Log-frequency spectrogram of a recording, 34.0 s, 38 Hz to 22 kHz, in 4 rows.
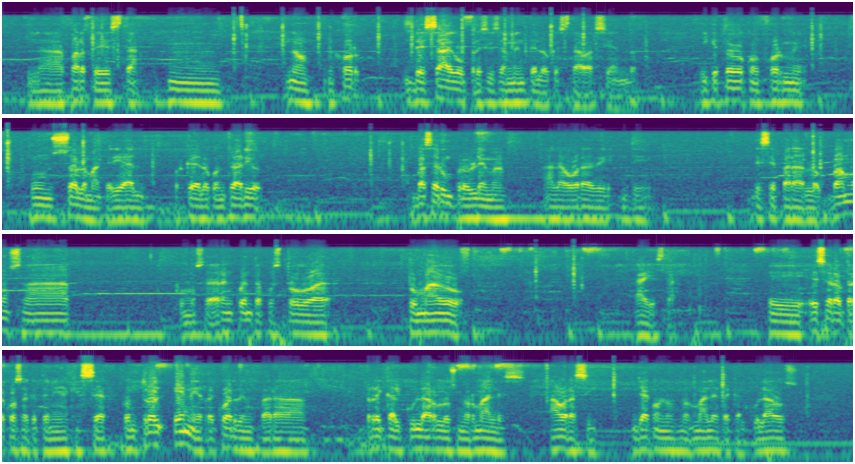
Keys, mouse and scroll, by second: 1.0 ctrl+z, 1.7 scroll down 2, 2.5 ctrl+z, 4.6 ctrl+Tab, 5.2 ctrl+z, 7.4 click, 8.2 ctrl+z, 9.4 ctrl+z, 10.3 ctrl+scroll down 2, 11.1-12.2 drag, 12.4 ctrl+z, 12.8-16.0 ctrl+middle drag, 16.2 right click, 16.6 Tab, 17.1-20.2 middle drag, 22.8 ctrl+n, 25.0-25.4 scroll up 2, 25.4 scroll down 2, 26.0 click, 27.4 Tab, 28.6-30.9 drag, 31.4-31.8 scroll up 3, 31.9 shift+middle click, 33.0 shift+middle click, 33.8 shift+scroll up 2.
